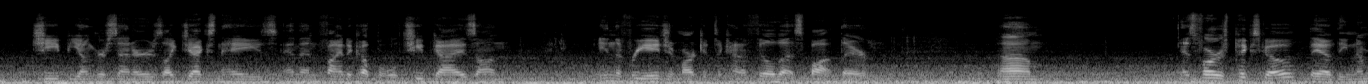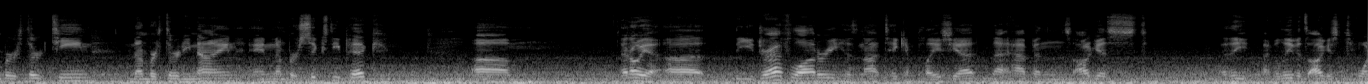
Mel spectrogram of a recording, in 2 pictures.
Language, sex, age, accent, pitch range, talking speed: English, male, 20-39, American, 115-125 Hz, 140 wpm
